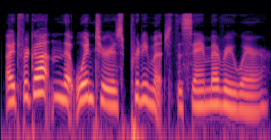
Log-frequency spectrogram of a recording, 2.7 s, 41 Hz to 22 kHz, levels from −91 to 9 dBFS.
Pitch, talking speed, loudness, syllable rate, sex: 215 Hz, 245 wpm, -18 LUFS, 7.3 syllables/s, female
